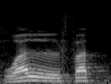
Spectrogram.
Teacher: huruf a ada huruf ta ya ada huruf ta ya ingat-ingat membaca huruf ta sempurnakan dulu syidahnya Tahan di makhrajnya kemudian lepaskan sedikit sehingga mengeluarkan angin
